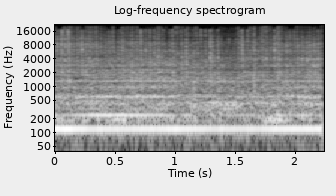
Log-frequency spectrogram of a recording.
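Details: Reconditioned Pitco fryer filter pump motor running after reassembly: steady loud drone with a low hum that shifts in tone when the inlet is covered, showing the pump is properly coupled and pulling suction.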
